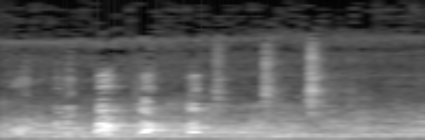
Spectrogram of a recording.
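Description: A person laughs briefly, three quick bursts about half a second in, over the background murmur of a church congregation chatting.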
